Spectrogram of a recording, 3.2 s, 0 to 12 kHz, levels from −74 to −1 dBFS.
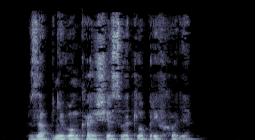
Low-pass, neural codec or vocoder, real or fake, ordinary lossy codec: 10.8 kHz; none; real; AAC, 48 kbps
